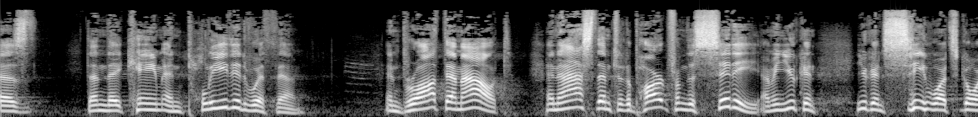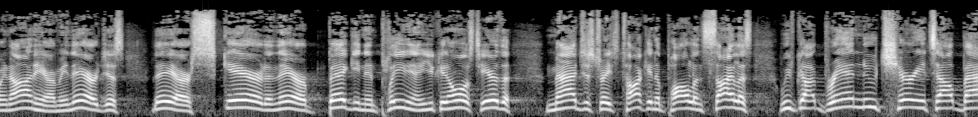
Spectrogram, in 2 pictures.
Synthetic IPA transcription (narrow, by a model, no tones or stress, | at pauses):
ɛz | ðɨ̃nðeɪkʰẽɪ̃mɨ̃npʰl̥iɾɨd̚wɪðɨ̰̃m | ɨ̃nbɹɔt̪̚ðɨ̃maʊɾ | ɨ̃næsk̚ðɨ̃mtʰɨdɨpʰɑɹtfɹʌ̃mðɨsɪɾia̰ɪmĩnjɨkɨ̃n | jɨkɨ̃nsiwʌtsɡ̥oʊɪ̃ŋə̃nhiɹaɪmĩnðeɪə˞d͡ʒʌst | ðeɪə˞skɛɹɾɨ̃nðeɪə˞bɛɡɪ̃ŋɨ̃npʰl̥iɾɪ̃ŋɨnjɨkɨ̃nɔlˠmoʊst̚hiɹðɨ | mæd͡ʒɨstɹ̥eɪtstʰɔkɪ̃ŋtʰəpʰɔlˠə̃nsaɪlˠəs | wivɡɑt̚b̥ɹæ̃nːʉt͡ʃʰɛɹiɨtsaʊt̚b̥æ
